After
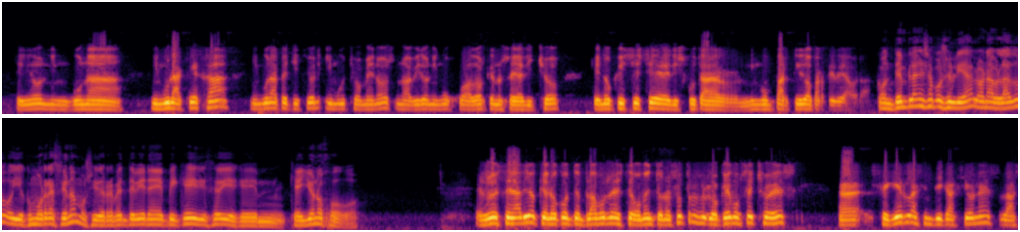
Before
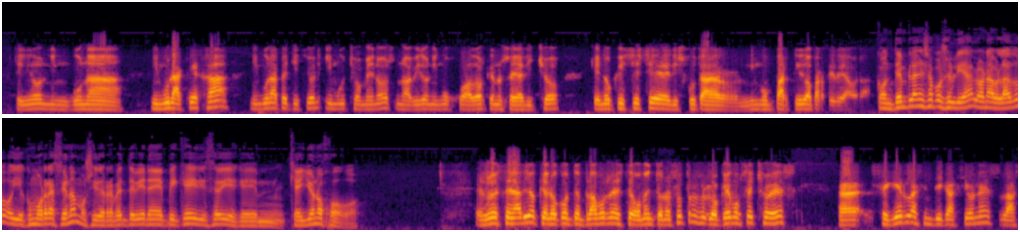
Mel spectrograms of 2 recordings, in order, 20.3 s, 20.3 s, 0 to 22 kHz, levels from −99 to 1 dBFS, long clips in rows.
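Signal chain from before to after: low-pass opened by the level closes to 970 Hz, open at -15.5 dBFS; resonant low shelf 460 Hz +9.5 dB, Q 3; gain -6.5 dB

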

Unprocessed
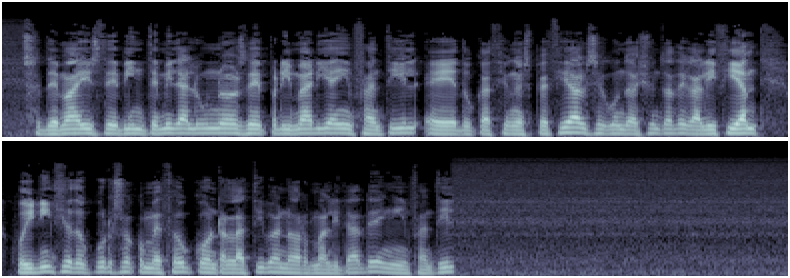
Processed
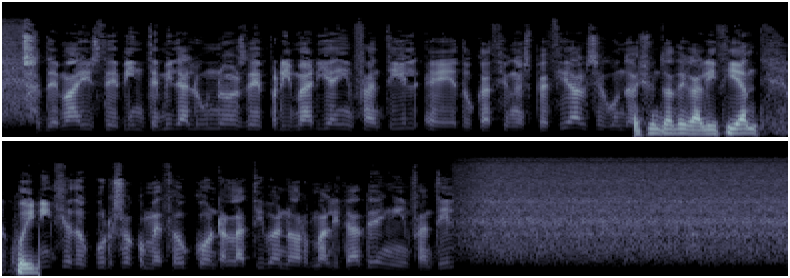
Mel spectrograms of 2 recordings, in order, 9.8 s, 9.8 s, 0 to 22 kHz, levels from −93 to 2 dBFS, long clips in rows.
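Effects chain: compressor 5:1, threshold -37 dBFS, peak gain reduction 21 dB; HPF 890 Hz 24 dB/oct, from 3.96 s 120 Hz, from 5.15 s 930 Hz; harmonic-percussive split harmonic -9 dB; gain +8.5 dB

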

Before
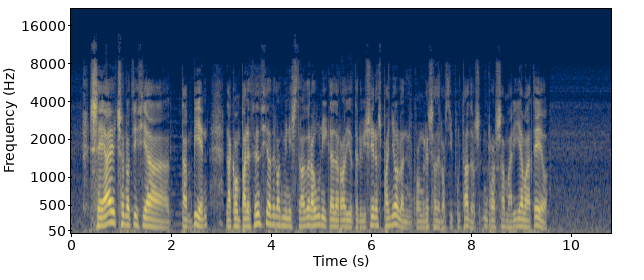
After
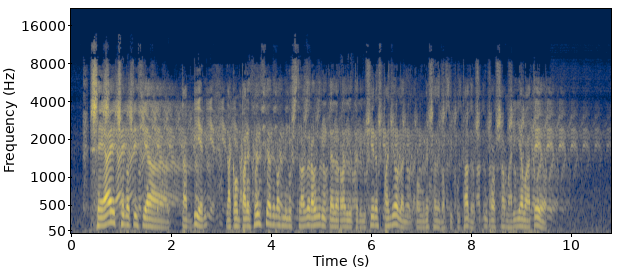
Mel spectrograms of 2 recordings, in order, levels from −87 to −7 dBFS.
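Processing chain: tone controls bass -3 dB, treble +12 dB; on a send: narrowing echo 0.238 s, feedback 75%, band-pass 2100 Hz, level -4 dB; on the sum: mismatched tape noise reduction decoder only; gain -1 dB

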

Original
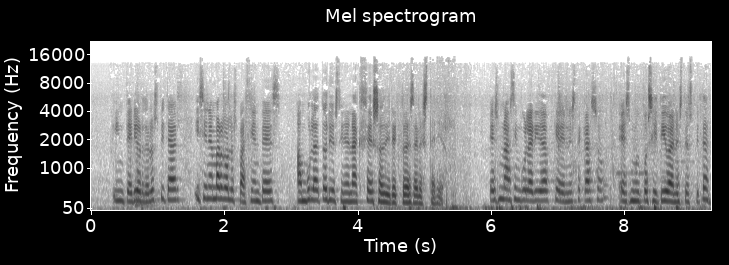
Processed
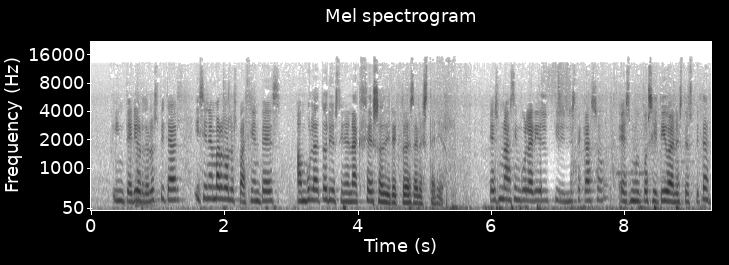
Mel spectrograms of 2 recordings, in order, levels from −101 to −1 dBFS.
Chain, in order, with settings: 6.75–7.2 EQ curve 310 Hz 0 dB, 700 Hz -30 dB, 7900 Hz +10 dB; gain +1.5 dB

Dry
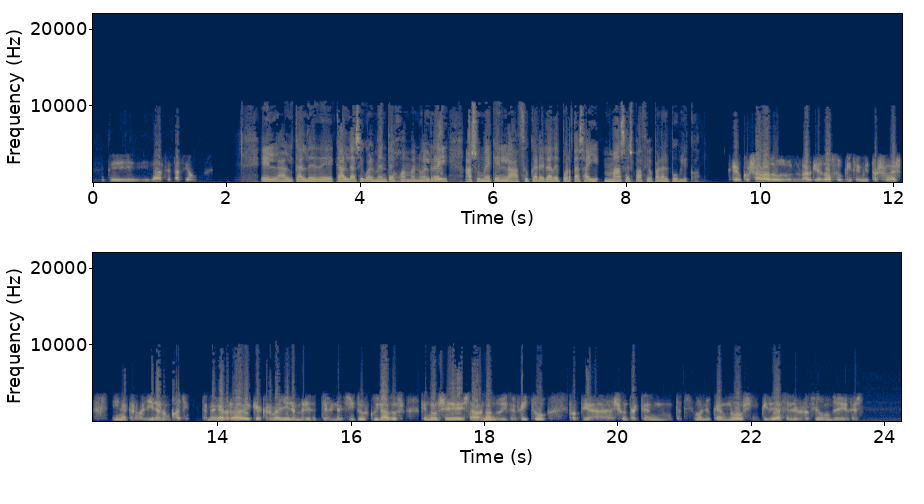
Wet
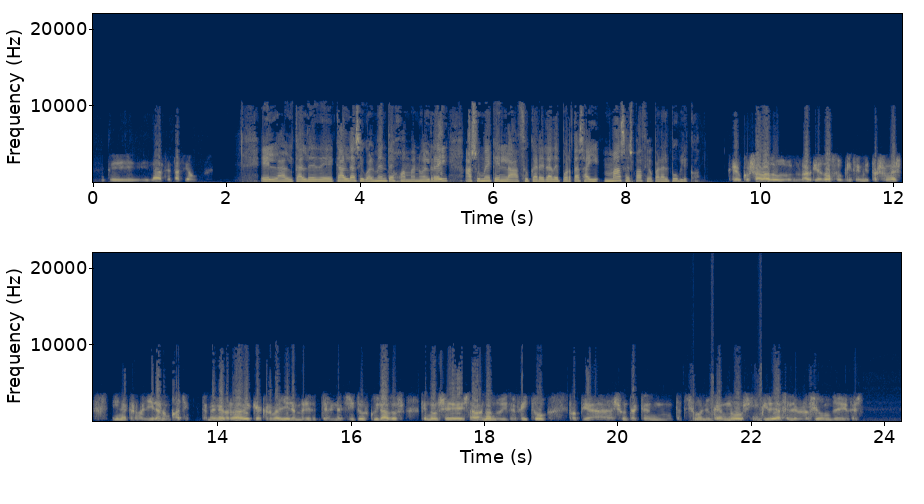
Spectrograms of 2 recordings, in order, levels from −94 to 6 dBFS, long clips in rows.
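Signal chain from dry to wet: 21.06–23.18 backwards sustainer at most 61 dB/s; gain -1.5 dB

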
